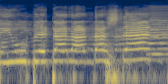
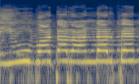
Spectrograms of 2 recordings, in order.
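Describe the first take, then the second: First: It ends sounding like 'better understand'. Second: It ends sounding like 'butter under pant'. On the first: The speaker calls it right. "বলো you বেটার আন্ডারস্ট্যান্ড" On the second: The speaker calls it wrong. "ওটা you বাটার আন্ডার প্যান্ট নয়"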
